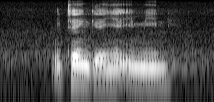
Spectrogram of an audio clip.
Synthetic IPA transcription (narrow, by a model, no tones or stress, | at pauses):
ṵtʰɛŋɡʱɛɲɛʔḭmiːni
